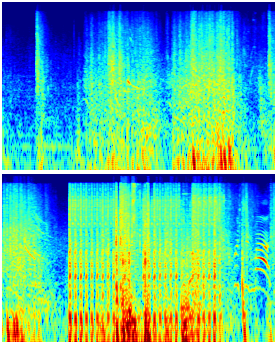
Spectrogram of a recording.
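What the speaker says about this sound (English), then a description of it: "Taking effective fire." Sustained gunfire in a military shooter game, with dense automatic bursts and rapid fusillades that swell and grow louder and more continuous toward the end, heard under brief talk.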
